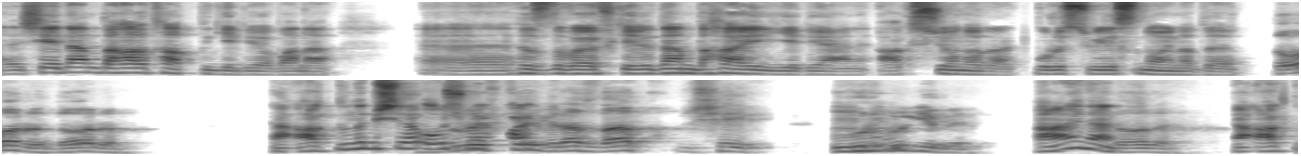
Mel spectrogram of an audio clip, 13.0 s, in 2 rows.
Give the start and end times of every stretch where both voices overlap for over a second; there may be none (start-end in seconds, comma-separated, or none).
none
